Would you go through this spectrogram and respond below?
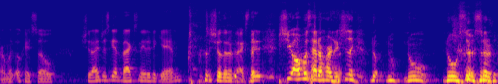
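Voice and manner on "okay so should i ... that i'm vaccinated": ordinary delivery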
